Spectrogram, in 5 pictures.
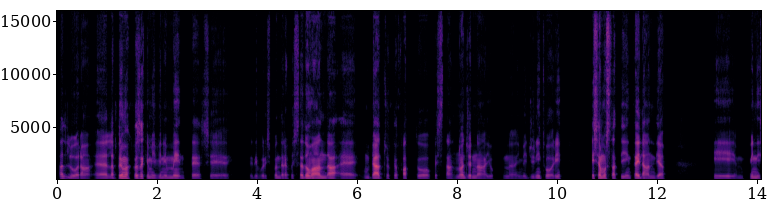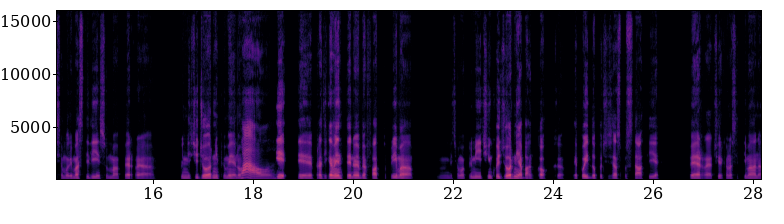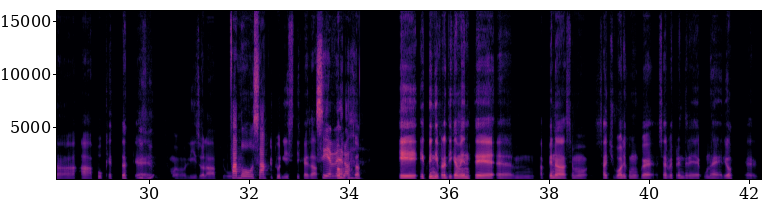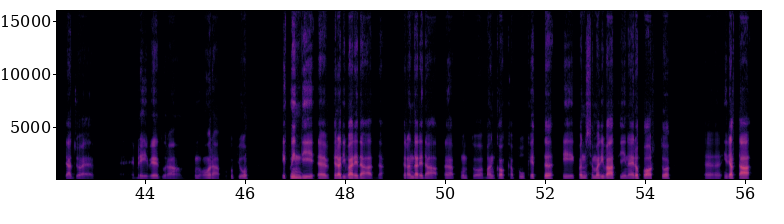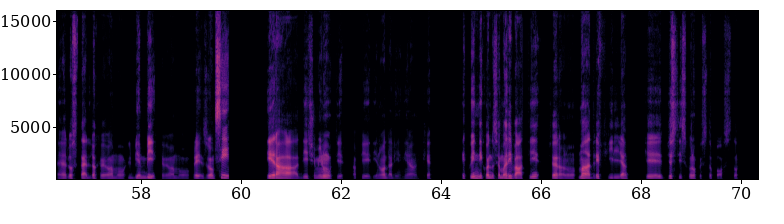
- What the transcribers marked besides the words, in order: tapping
- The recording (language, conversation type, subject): Italian, podcast, Com’è stato assaggiare dei piatti casalinghi preparati da una famiglia del posto?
